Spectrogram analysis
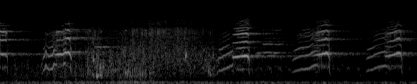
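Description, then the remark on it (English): Wood duck calls: a series of rising, squealing whistles repeated about five times at a steady pace, clear over a faint low rumble, with no talking. “If wood ducks do move in, be prepared for as many as 16 chicks to follow their mother out of the nest.”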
